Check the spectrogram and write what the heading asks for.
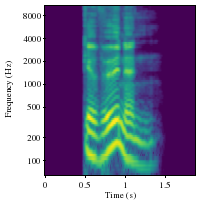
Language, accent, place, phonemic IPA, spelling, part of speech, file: German, Germany, Berlin, /ɡəˈvøːnən/, gewöhnen, verb, De-gewöhnen.ogg
- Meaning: 1. to accustom, inure, make accustomed 2. to get used (to), accustom oneself, become accustomed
